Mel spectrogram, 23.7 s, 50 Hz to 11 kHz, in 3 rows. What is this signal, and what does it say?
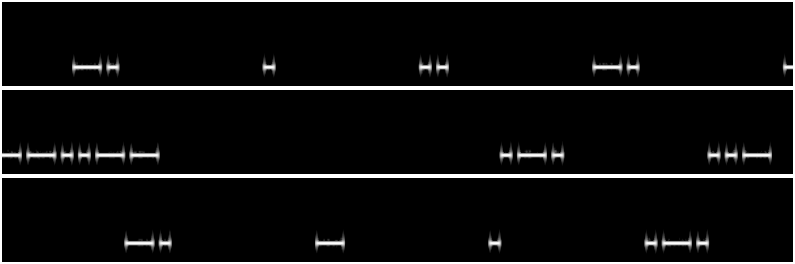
Morse code, heard as a keyed tone, about 14 wpm, spaced as for 5 wpm, 700 Hz. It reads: NEIN, RUNTER
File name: Morsekurs / Witze / Witz 12. Dezember 2017, 25 F70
